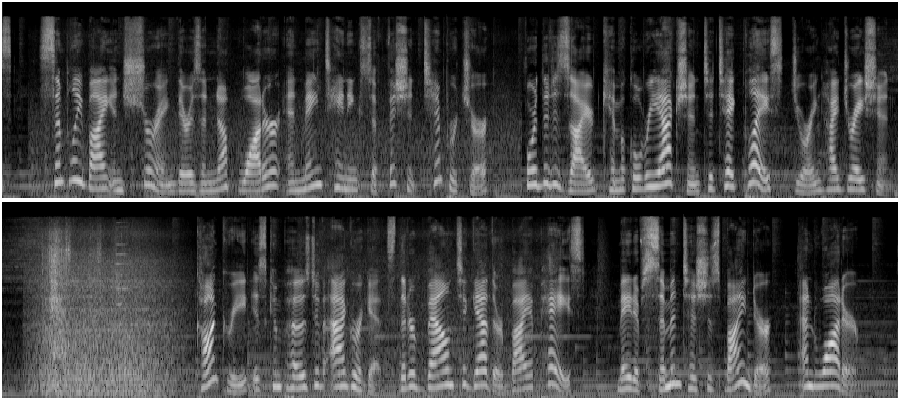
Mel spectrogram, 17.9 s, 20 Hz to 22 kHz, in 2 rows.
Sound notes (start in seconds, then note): 9.2 concrete scooping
